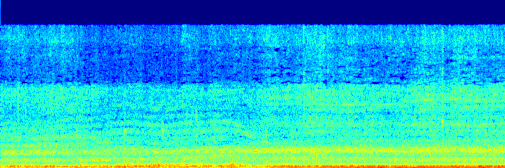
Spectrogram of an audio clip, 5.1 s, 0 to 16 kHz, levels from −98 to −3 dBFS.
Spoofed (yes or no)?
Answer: no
